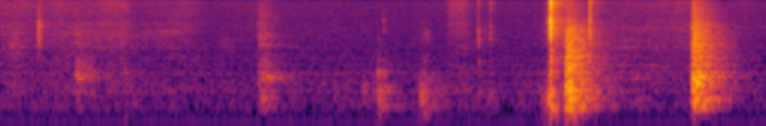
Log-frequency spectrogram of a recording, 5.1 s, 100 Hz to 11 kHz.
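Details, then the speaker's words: Kenmore Elite side-by-side refrigerator, compressor thought to have overheated, powered up with a Supco 3-in-1 start device fitted: sharp irregular clicks as the start relay engages, then the compressor runs. Normal start-up. "sounds like it's starting up clicking noises yeah that sounds like a refrigerator compressor running that's the sound I want to hear"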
